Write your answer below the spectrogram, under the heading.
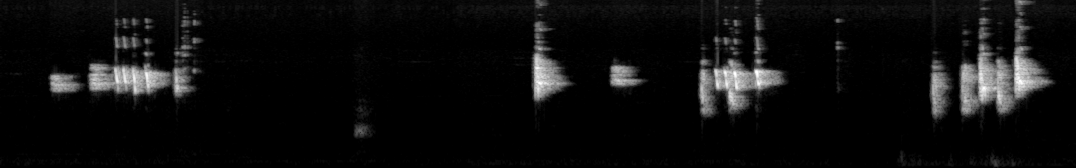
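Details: Yellow-vented bulbul singing energetically as a lure for other birds: short bursts of bubbly, gurgling notes separated by pauses of one to three seconds, each burst a quick run of chattering syllables.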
